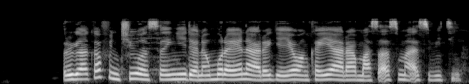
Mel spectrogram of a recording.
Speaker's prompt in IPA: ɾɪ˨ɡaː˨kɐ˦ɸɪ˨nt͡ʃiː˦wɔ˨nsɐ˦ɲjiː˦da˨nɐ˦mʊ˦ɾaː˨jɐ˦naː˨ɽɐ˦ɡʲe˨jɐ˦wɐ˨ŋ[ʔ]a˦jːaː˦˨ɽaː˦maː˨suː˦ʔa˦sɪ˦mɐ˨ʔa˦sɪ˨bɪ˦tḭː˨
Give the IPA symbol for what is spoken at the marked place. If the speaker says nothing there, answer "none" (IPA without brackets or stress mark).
k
